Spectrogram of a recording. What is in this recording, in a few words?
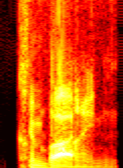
"combine", American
